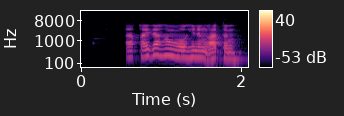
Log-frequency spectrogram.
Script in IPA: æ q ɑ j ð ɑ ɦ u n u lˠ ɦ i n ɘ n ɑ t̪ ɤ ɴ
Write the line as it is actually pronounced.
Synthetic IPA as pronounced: æ q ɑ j ð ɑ ɦ u ɴ u lˠ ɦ i n ɘ ŋ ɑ t̪ ɤ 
